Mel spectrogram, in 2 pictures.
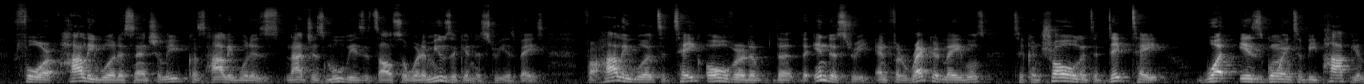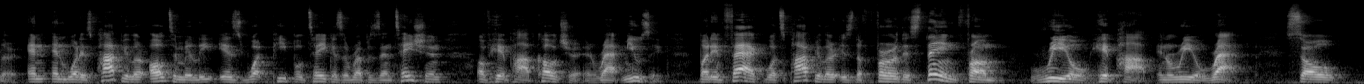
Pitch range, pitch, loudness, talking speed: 105-130 Hz, 115 Hz, -28 LUFS, 170 wpm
